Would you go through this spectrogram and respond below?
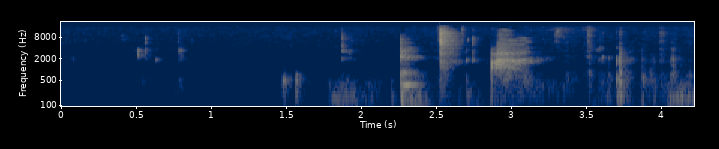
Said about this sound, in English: I'm going to be very rude. I'm going to have a sip of my drink. I'm so sorry.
